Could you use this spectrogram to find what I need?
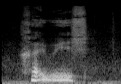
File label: "xayviish", karuk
